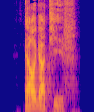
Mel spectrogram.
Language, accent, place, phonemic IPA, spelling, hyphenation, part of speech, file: German, Germany, Berlin, /ˈɛʁɡatiːf/, Ergativ, Er‧ga‧tiv, noun, De-Ergativ.ogg
- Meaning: ergative case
